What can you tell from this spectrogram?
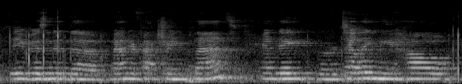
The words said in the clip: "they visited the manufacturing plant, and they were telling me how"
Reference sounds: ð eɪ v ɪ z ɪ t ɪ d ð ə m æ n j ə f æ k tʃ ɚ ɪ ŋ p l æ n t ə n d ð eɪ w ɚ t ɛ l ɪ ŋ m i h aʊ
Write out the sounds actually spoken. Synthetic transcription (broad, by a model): ð eɪ v ɪ z ɪ t ɪ d ð ə m æ n j ə f æ k tʃ ɚ ɪ ŋ p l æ n t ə n ð eɪ w ɚ t ɛ l ɪ ŋ m i h aʊ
